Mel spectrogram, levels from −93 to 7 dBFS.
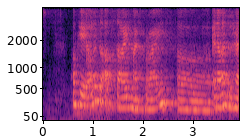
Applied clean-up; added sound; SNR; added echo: neural separator model SepFormer DNS4.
